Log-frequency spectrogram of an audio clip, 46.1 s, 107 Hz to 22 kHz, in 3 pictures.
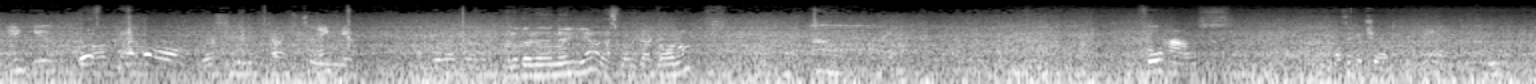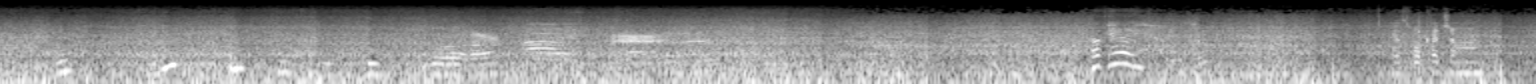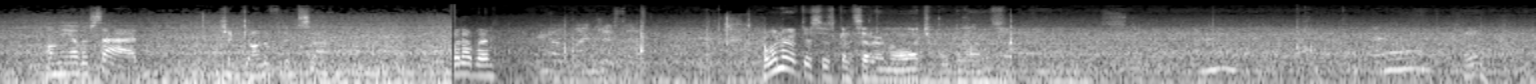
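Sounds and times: car road noise from inside: 0.0 - 46.0.

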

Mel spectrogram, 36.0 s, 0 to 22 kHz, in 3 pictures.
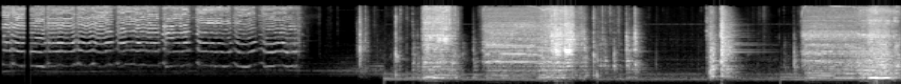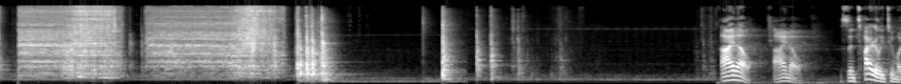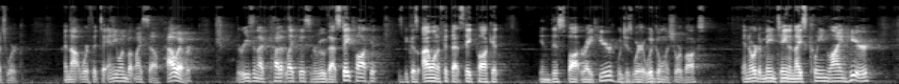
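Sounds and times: angle grinder cutting sheet steel: 5.5 - 8.0, 10.6 - 16.0.

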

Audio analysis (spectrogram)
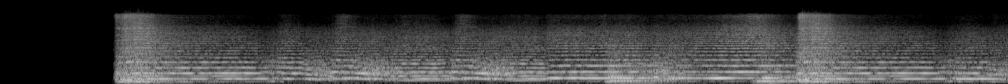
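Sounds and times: orchestral music with brass: 1.2 - 10.0.

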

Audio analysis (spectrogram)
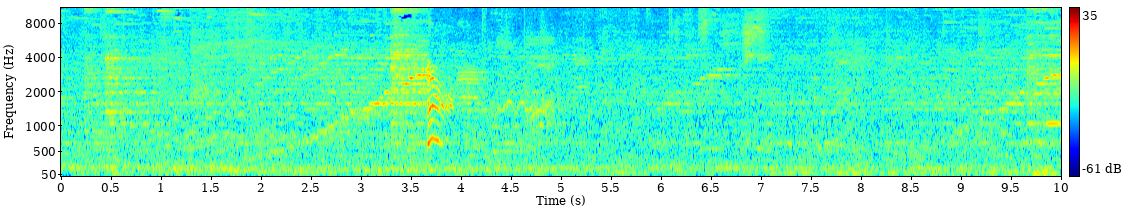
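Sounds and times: slot machine spin music: 0.0 - 6.8, 7.6 - 10.0.

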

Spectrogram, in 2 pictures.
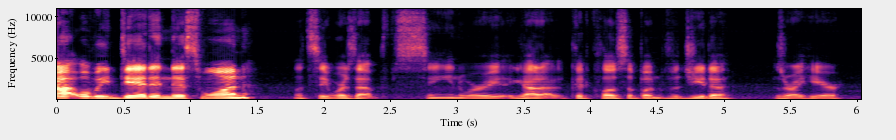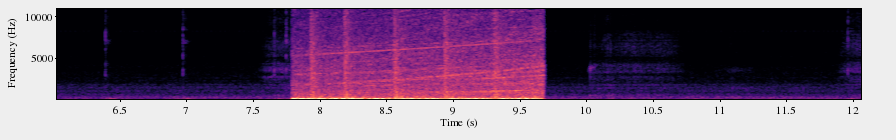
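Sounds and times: rushing noise with rising whine: 7.8 - 9.7.

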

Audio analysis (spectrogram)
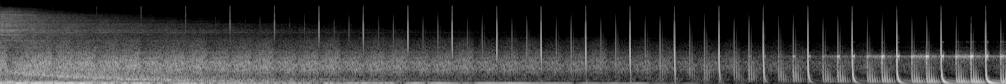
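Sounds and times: falling swept noise effect: 0.0 - 6.2
heavy electronic hit: 0.0 - 6.8
deep sub-bass rumble: 0.0 - 7.9
crisp hi-hat ticks: 0.0 - 8.5.

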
